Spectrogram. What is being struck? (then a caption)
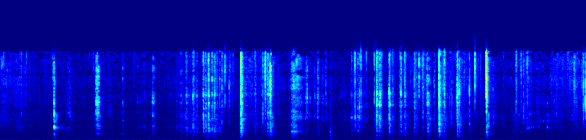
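Solid bar of soap. A hand-held solid bar of soap, purple on the outside with a white core, is scraped and shaved with a metal utility-knife blade. Sharp, bright clicks and crisp rasping scrapes come at an irregular pace over a faint steady background. Each stroke is mostly high in tone and dies away almost instantly.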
